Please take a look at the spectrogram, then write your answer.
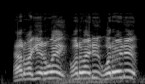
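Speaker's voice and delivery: high, loud panicked repeat; frantic, pleading for help. Real, not acted. Panicking in horror game.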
